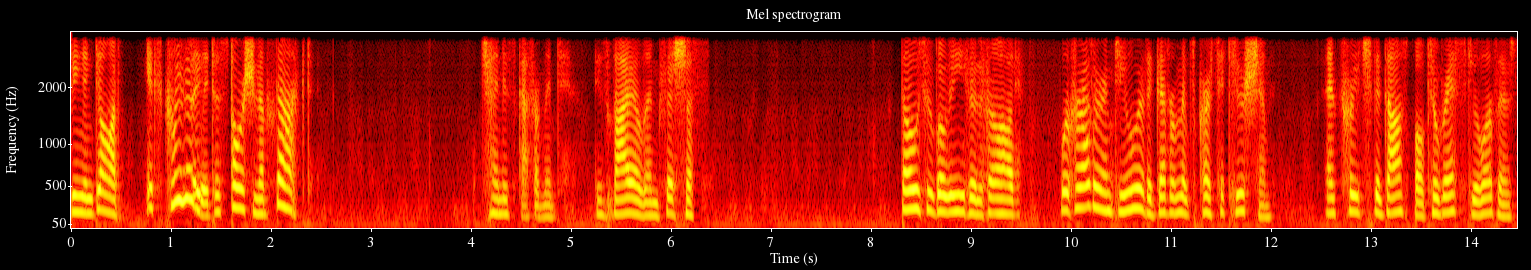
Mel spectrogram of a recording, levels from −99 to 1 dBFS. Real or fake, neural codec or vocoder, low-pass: fake; codec, 16 kHz, 0.5 kbps, FreqCodec, larger model; 3.6 kHz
